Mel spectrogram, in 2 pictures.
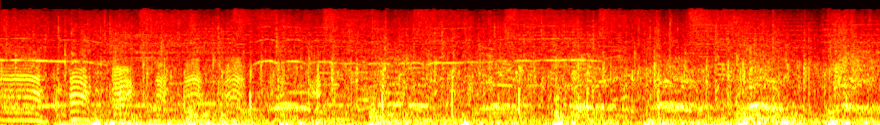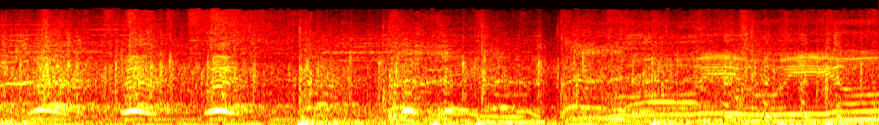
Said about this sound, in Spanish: ¡Fuerte el aplauso para Patrica!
